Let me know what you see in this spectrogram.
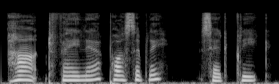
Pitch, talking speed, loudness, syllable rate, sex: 200 Hz, 105 wpm, -17 LUFS, 4.0 syllables/s, female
